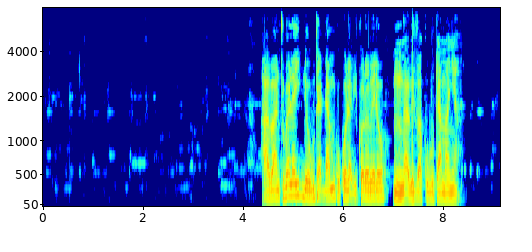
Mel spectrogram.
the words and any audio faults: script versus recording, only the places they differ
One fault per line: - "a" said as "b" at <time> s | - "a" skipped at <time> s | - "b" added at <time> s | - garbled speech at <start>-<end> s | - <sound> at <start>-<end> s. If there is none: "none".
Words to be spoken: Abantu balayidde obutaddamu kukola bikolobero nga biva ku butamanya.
none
